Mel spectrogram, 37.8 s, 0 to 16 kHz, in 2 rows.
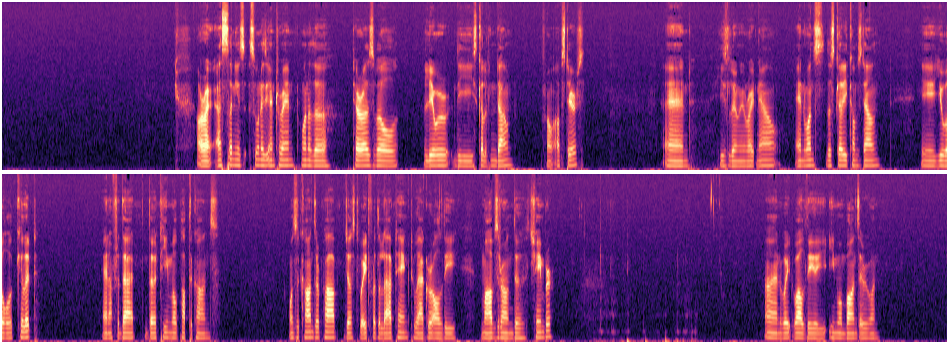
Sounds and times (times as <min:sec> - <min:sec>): Narration, monologue: 0:02.9 - 0:37.8.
